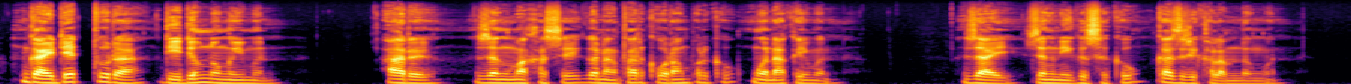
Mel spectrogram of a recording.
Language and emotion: Bodo, sad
